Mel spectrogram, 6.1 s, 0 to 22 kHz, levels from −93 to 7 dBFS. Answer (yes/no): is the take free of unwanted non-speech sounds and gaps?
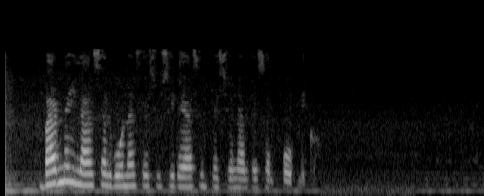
yes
